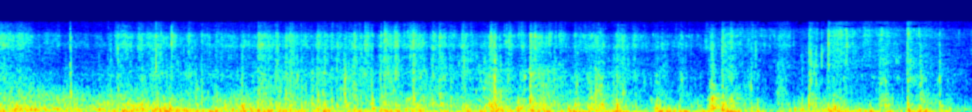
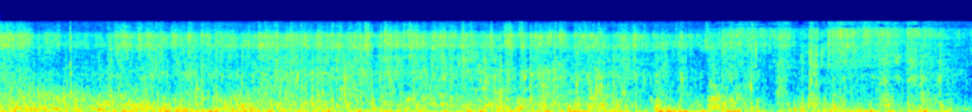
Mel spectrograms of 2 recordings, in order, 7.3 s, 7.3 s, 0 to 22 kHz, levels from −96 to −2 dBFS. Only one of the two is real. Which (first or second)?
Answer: first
